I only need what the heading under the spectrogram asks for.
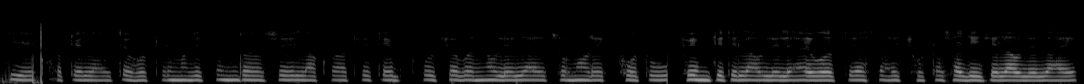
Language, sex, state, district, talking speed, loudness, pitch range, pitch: Marathi, female, Maharashtra, Solapur, 155 wpm, -38 LUFS, 195-205 Hz, 200 Hz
